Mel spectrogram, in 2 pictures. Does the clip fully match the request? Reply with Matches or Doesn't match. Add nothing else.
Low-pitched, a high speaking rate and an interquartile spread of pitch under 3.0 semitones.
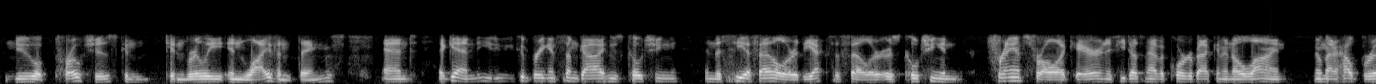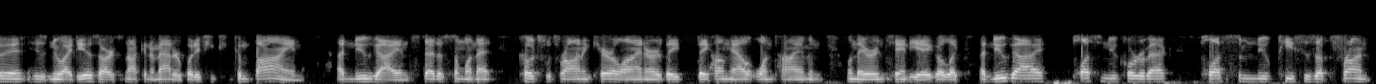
Matches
